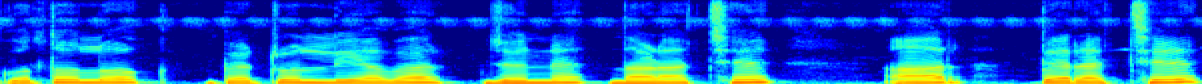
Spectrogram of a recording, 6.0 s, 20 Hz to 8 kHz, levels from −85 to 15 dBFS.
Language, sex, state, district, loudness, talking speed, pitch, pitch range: Bengali, female, Jharkhand, Jamtara, -13 LUFS, 90 wpm, 215 Hz, 205-230 Hz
